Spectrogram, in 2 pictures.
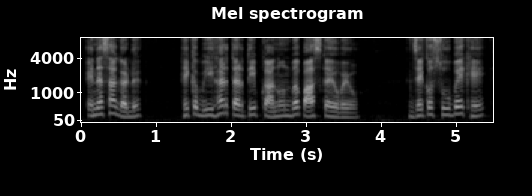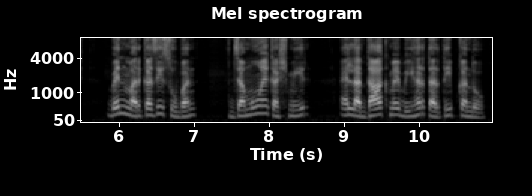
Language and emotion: Sindhi, neutral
